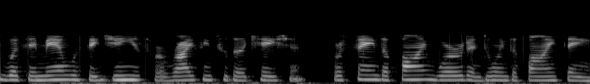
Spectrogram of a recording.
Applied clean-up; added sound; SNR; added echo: neural mask model DeepFilterNet 3.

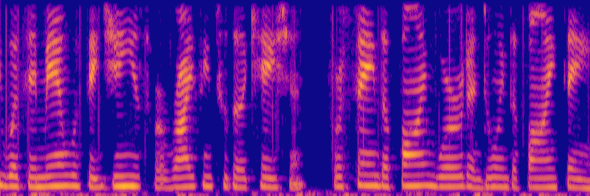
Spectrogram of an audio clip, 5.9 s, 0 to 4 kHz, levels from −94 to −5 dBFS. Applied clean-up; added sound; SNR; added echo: classical method spectral subtraction.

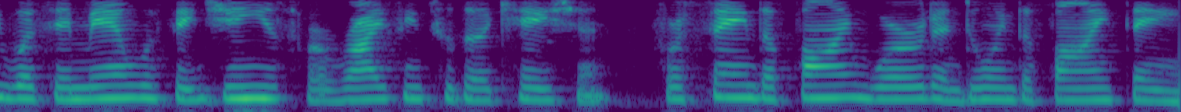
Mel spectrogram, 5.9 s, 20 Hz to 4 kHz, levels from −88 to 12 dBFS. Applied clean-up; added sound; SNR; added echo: none; none; none; none.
